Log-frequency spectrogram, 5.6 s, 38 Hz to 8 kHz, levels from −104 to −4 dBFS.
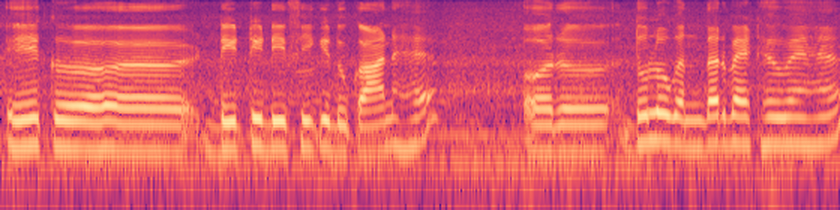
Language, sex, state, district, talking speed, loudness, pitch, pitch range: Hindi, male, Madhya Pradesh, Katni, 140 wpm, -15 LUFS, 185 Hz, 170-200 Hz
